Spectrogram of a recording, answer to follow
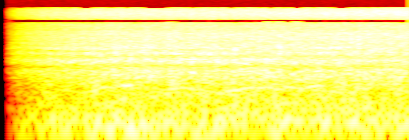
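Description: Park fountain jet spraying and splashing into a pond: a steady rushing hiss that fades in at the start.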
